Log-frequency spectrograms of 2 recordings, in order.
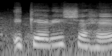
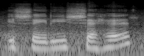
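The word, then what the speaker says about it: İçərişəhər: town or which is also known as ieri shaher or aeri Shah I don't know how to pronounce it right I checked with the lady at the Museum in shansa Palace that it's actually called isheri shaher and that means in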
